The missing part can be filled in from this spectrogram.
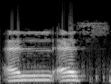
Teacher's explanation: مدي كمان مرقق تابع للحرف اللي قبل المد اللي هو البي، وبعد كده أقوم مفخمة عند الطاء ومقلقلها لو أنا وقفت، وكسراها لو أنا وصلت.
